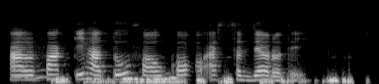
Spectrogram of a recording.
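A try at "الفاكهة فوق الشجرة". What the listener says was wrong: Panjang pendeknya dijaga, Bu, untuk kata terakhir. Alfa Alfa kihatu. Nggak apa panjang-panjang. Jimnya, paukos syajarati.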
